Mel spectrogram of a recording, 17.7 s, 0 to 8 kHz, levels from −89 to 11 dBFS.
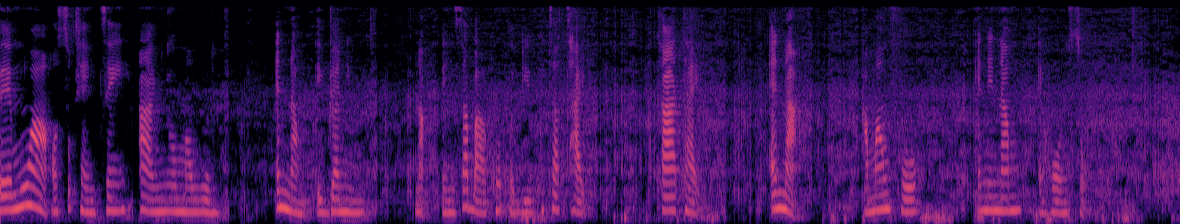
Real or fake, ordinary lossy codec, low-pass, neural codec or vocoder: real; MP3, 64 kbps; 7.2 kHz; none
